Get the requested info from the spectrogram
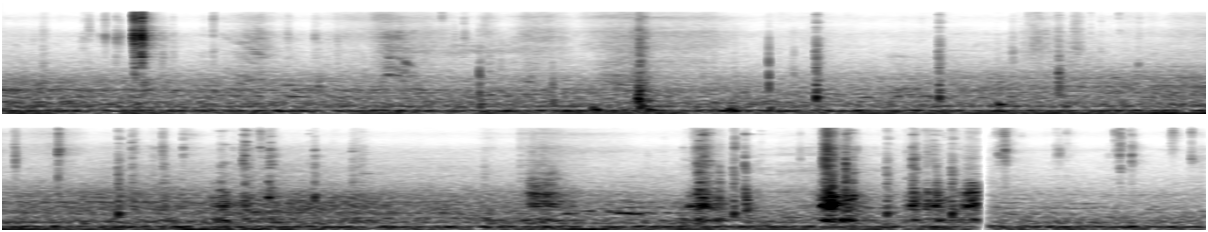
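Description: Scattered light clicks and clinks of small tools and a phone's circuit board being handled, busiest and loudest about ten seconds in, over a steady low hum.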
